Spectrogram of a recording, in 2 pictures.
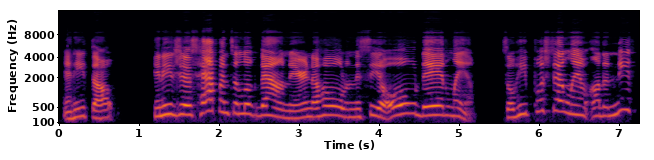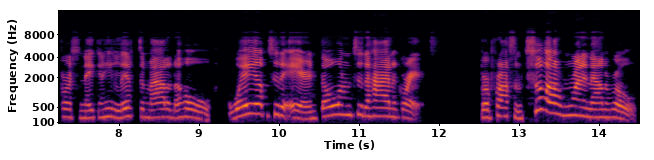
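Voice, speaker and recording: A woman's voice: fairly high pitch, lively intonation, normal speed, bright, forceful tone, dry recording, rough recording. A woman narrating a folktale expressively, with folksy dialect phrasing and dramatic delivery. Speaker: storyteller, English teacher.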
